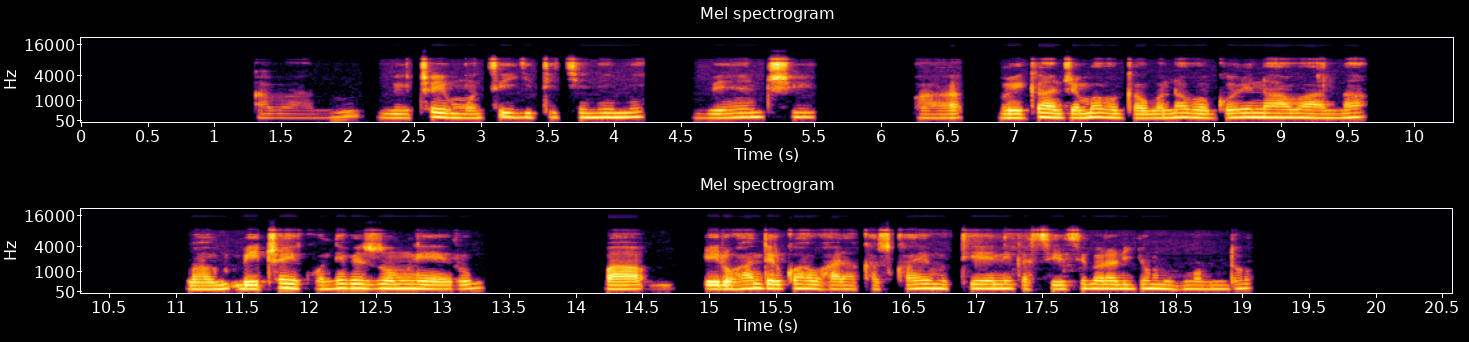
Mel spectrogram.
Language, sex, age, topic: Kinyarwanda, female, 25-35, government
